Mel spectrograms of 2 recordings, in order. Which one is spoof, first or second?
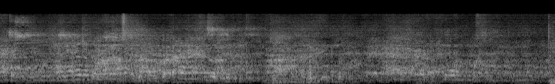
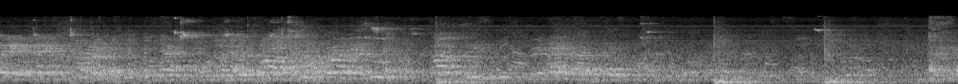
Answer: first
